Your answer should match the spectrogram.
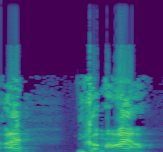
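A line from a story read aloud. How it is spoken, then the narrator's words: Shouting. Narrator (Chinese): 这黄泉就喊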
